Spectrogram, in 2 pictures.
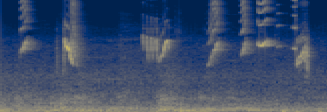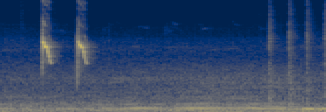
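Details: Oriental magpie-robin notes used to coax a lazy bird to sing: sparse, sharp chirps and short upward sweeps spaced a second or so apart, over a steady low hum.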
